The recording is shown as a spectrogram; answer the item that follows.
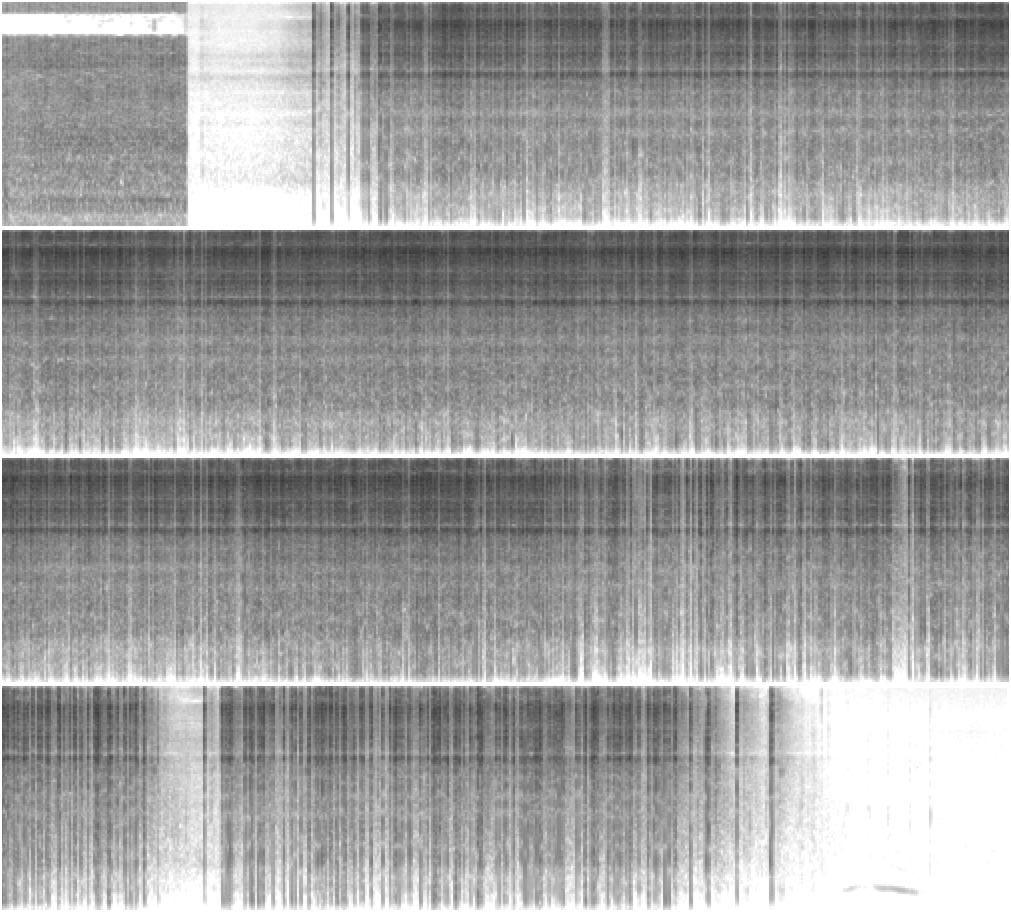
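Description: A fountain firework set in a laptop spraying sparks: a loud, continuous hiss packed with fast crackles. It cuts out for a moment about four-fifths of the way through, picks up again, then dies away shortly before the end.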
